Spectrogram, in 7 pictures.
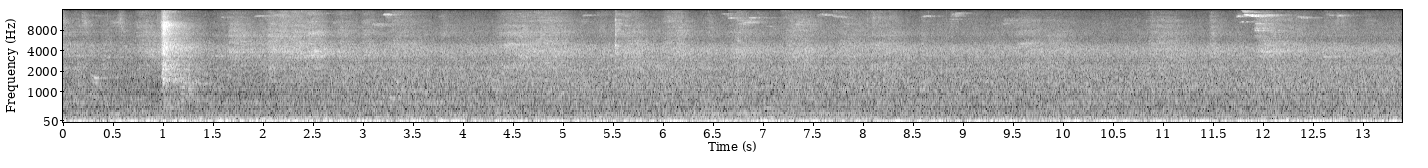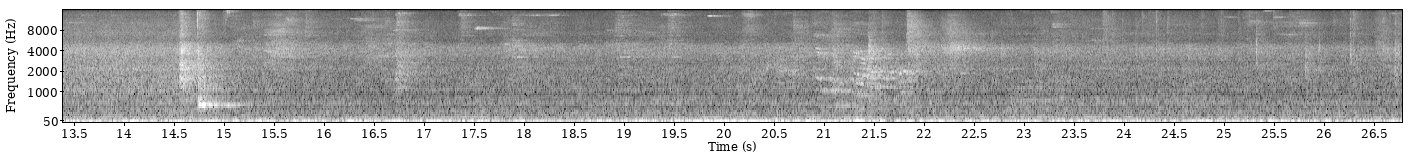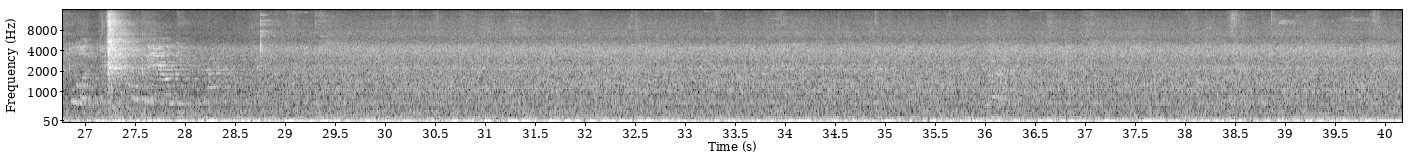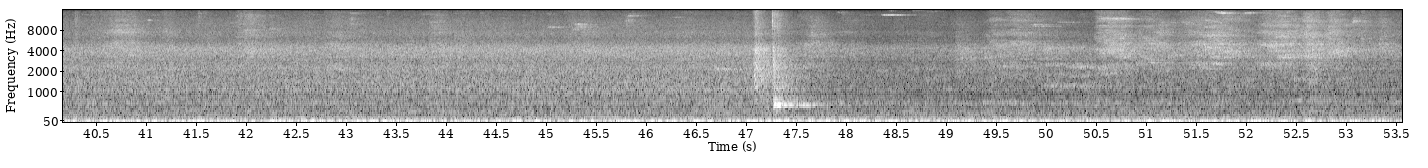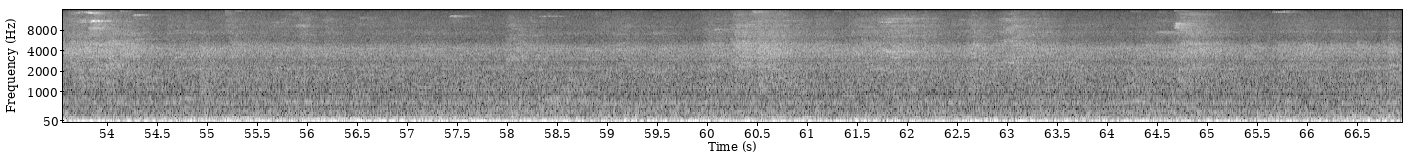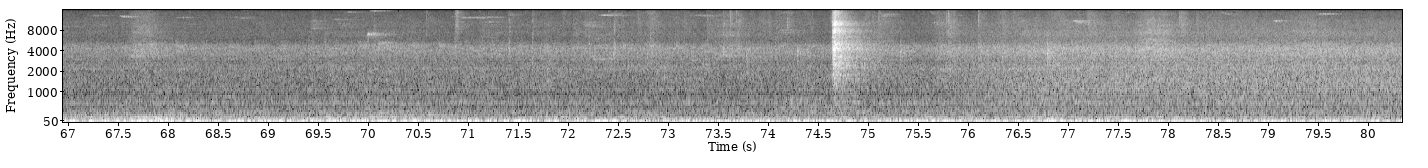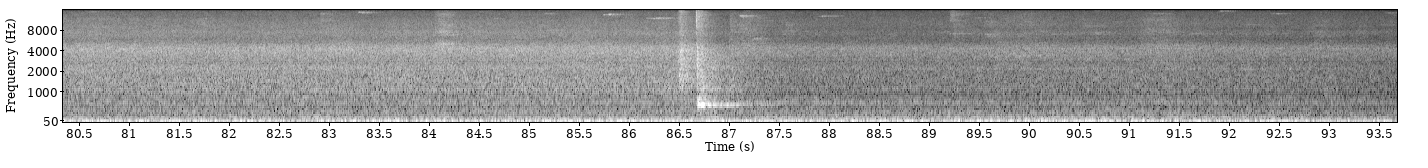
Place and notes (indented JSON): {
  "title": "IKEA Taoyuan Store, Taoyuan City - Automatic glass door",
  "date": "2017-07-05 16:23:00",
  "description": "Export, air conditioning, Escalator, Automatic glass door, Traffic sound",
  "latitude": "24.99",
  "longitude": "121.29",
  "altitude": "111",
  "timezone": "Asia/Taipei"
}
